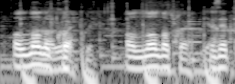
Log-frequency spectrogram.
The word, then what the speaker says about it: Ololokwe: And how do you pronounce this? Ololokwe? Ololokwe. Ololokwe.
